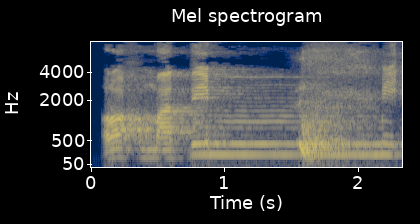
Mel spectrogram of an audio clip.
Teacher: Rahmatim mi, ada tamar butoh kasroh tain ya harakatnya, dia ketemu dengan huruf mim maka itu disebut dengan idgham bi gunnah. Maka ketika baca rahmatim mi itu agak ditahan ya sebanyak 3 sampai 4 harakat.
